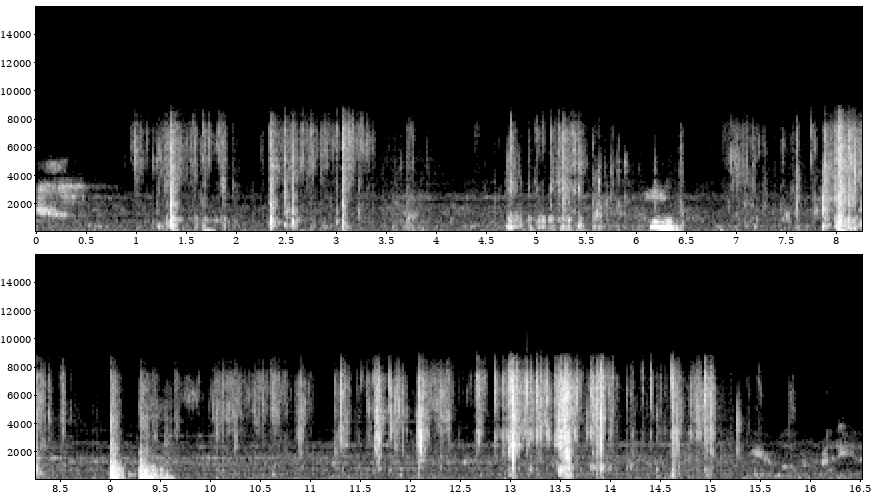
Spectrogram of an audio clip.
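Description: Foil card wrappers crinkle and rustle close by.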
